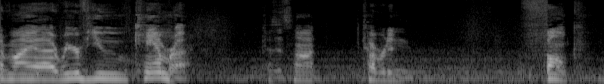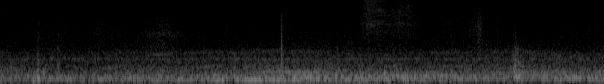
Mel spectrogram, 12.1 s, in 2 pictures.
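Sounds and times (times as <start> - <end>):
speech: 0.0 - 2.0, 2.7 - 4.2, 5.2 - 5.9
road noise: 0.0 - 12.0
vehicle engine rumble: 0.0 - 12.0.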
